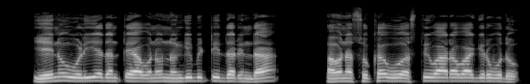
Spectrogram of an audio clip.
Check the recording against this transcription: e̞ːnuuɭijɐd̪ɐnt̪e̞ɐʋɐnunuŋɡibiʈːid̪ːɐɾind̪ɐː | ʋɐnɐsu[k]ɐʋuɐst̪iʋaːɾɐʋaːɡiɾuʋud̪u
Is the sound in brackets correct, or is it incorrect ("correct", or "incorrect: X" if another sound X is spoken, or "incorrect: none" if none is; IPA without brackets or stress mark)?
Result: incorrect: kʰ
